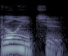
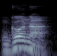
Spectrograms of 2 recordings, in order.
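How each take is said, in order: First: Both words are said fully and separately. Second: The words are reduced and run together. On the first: "They don't say going to" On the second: "they say gonna"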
